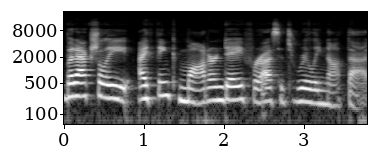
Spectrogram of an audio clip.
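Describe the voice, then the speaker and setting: With ordinary pitch variation and a fairly slow pace, this is a plain, everyday voice. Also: woman. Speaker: podcast host. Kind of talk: casual chat.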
